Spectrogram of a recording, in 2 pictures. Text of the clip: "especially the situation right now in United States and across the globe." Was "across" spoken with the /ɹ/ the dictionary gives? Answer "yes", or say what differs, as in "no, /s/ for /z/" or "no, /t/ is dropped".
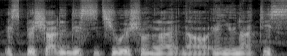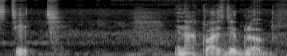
yes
